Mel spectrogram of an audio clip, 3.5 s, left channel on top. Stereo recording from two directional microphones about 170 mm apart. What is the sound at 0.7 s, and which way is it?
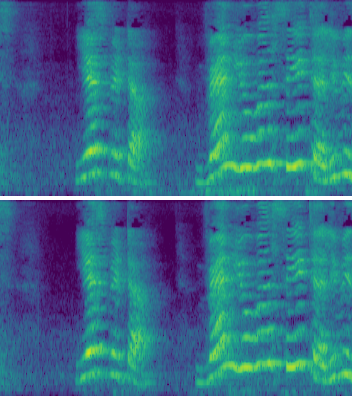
A woman's voice, 20° right (ahead or behind).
